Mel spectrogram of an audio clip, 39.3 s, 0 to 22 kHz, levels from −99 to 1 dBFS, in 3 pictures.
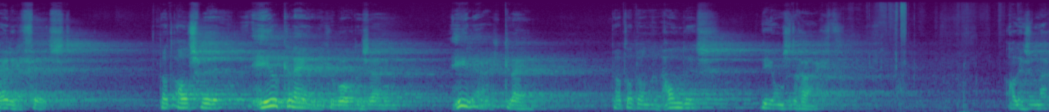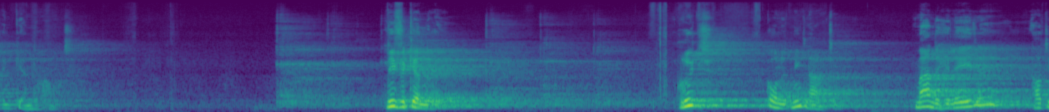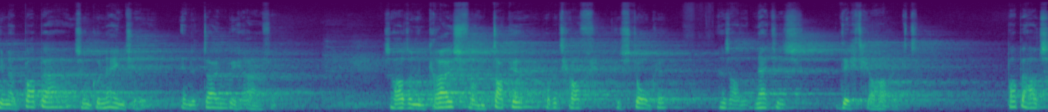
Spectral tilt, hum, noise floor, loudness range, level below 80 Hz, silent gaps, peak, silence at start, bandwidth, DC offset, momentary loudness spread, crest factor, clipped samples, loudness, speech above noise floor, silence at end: -5.5 dB/octave; none; -63 dBFS; 15 LU; -76 dBFS; none; -6 dBFS; 0 s; over 20 kHz; under 0.1%; 23 LU; 24 dB; under 0.1%; -28 LUFS; 36 dB; 0 s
